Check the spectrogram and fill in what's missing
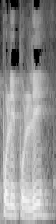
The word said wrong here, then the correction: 폴리포니: 발음이 폴리포니.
